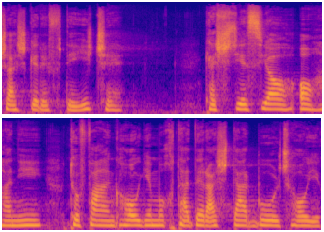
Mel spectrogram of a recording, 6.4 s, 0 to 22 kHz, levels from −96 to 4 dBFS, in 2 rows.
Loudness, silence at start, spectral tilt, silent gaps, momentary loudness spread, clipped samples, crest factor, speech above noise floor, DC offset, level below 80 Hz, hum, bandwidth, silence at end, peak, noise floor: -20 LUFS; 0 s; -4 dB/octave; none; 9 LU; under 0.1%; 18 dB; 34 dB; under 0.1%; -50 dBFS; none; over 20 kHz; 0 s; -4 dBFS; -54 dBFS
